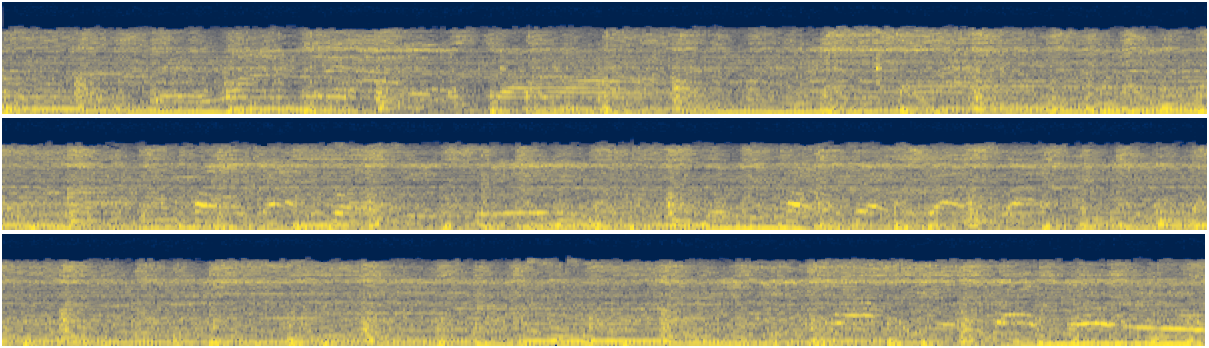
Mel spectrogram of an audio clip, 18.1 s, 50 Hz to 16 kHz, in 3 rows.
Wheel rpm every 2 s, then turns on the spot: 20, 20, 0, 0, 0, 0, 0, 0, 0.
none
